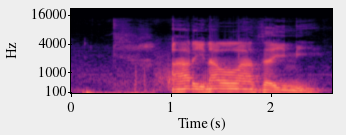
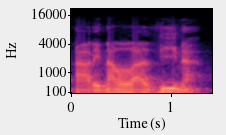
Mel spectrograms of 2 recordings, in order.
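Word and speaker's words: أَرِنَا: 41 ayat 29 Arini bukan arinina pelajaran selanjutnya a jamiun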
